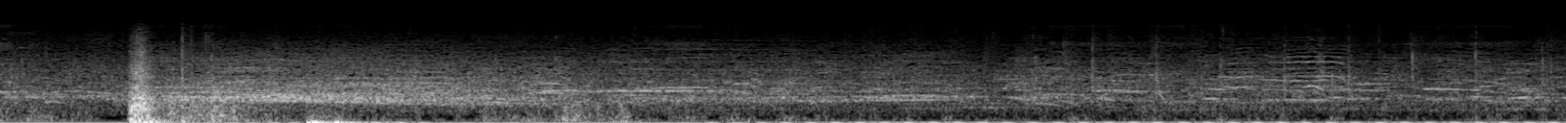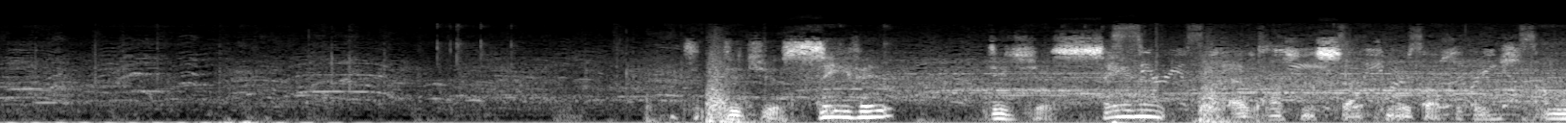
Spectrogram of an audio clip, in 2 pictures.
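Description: A body slams onto a wrestling mat with heavy thuds.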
